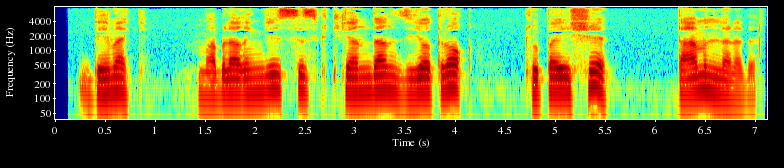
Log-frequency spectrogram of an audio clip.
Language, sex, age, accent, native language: Uzbek, male, 25-34, Namangan, Uzbek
